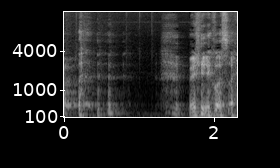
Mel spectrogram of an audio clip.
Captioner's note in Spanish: risas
